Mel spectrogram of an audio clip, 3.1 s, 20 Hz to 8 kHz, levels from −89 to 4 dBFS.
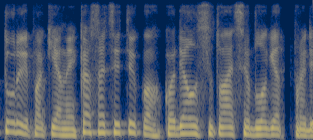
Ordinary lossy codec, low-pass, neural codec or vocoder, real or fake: Opus, 24 kbps; 7.2 kHz; autoencoder, 48 kHz, 32 numbers a frame, DAC-VAE, trained on Japanese speech; fake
